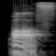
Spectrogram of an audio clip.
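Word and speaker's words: ق: থাকে তাহলে হয়ে যাবে কফ। তাহলে ফা, কফ, ফা, ক, ক। কফের উচ্চারণ কিন্তু ধাক্কা দিয়ে, জিভের গোড়াটা তালুর সাথে লাগিয়ে একটু ধাক্কা দিয়ে দিয়ে ক, ই, কু, কফ, কফ।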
